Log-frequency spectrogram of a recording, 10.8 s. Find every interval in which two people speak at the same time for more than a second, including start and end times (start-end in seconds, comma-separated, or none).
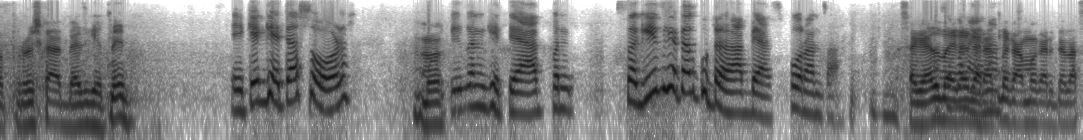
none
